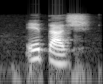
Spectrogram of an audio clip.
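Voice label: "этась", Komi, female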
